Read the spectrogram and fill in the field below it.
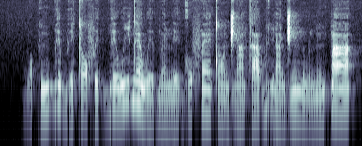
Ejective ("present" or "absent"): absent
